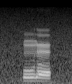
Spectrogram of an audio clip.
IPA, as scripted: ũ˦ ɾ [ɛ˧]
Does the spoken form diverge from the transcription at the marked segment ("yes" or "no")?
no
